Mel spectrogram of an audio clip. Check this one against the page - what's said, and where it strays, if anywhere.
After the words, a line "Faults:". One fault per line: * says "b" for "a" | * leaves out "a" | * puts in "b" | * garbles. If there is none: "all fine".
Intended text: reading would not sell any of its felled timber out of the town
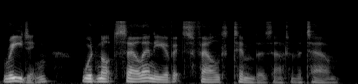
reading would not sell any of its felled timbers out of the town
Faults:
* says "timbers" for "timber"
